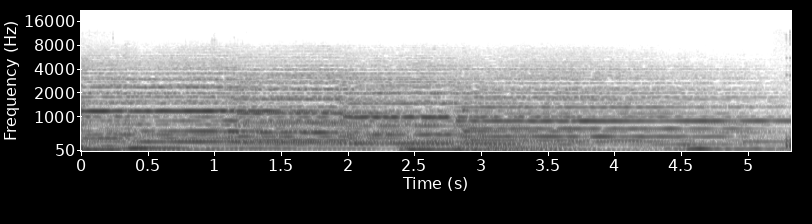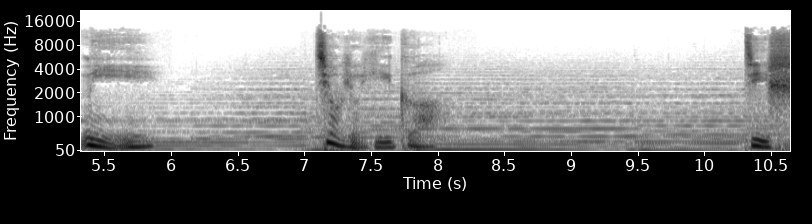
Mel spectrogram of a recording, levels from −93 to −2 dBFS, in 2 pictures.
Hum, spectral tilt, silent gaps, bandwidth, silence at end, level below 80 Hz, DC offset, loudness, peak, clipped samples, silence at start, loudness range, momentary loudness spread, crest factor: none; -4.5 dB/octave; none; 13 kHz; 0 s; -42 dBFS; under 0.1%; -20 LUFS; 0 dBFS; under 0.1%; 0 s; 14 LU; 24 LU; 22 dB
